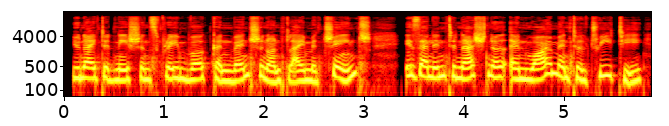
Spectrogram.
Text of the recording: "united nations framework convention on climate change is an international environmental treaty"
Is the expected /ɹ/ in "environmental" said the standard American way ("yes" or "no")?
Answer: no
